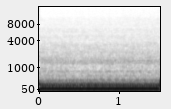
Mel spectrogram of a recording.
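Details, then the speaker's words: Ford Mustang at auction, running after a booster-pack jump: deep, steady rumble with even beat, no knocks, ticks or misses; oil pressure and battery voltage good, TPMS light on; runs great, normal running. "it actually runs great guys I'm I'm very shocked"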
